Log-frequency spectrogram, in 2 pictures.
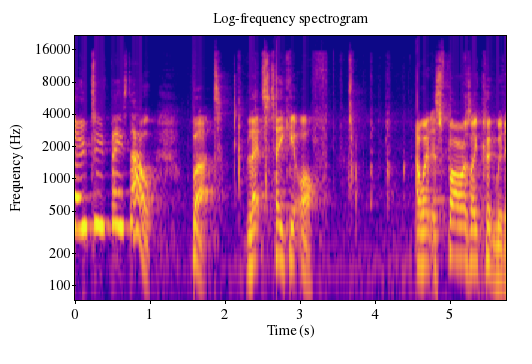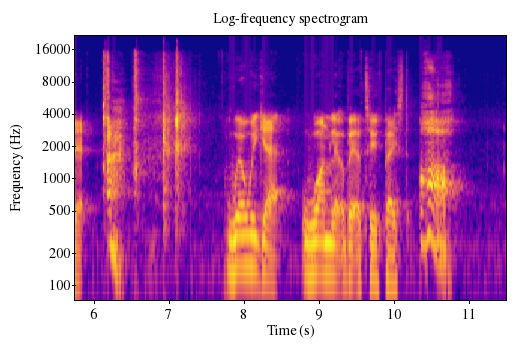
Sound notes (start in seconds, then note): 6.1 grunts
